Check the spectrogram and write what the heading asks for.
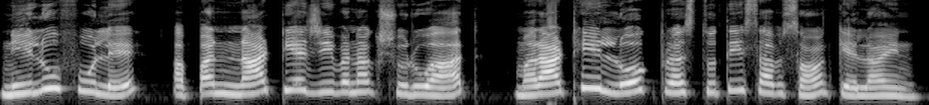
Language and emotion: Maithili, neutral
